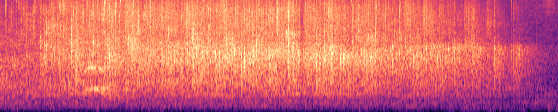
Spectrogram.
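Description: Audience applauding in a hall. It builds over the first second or two, holds, then dies away near the end.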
